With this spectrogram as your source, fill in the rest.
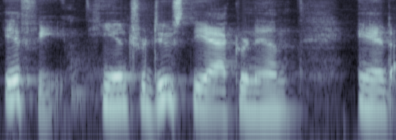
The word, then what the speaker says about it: IIFE: by ben allman and he pronounces it iffy he introduced the acronym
